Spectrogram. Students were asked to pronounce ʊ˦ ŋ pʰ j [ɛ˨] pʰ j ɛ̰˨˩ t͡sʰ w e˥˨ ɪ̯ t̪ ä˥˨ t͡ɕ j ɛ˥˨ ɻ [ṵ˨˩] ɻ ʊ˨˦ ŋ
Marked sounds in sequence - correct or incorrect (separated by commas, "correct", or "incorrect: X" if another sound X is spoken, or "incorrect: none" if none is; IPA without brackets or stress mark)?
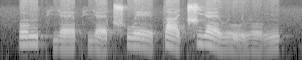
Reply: incorrect: ɛ˨˦, correct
